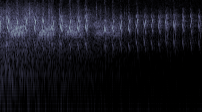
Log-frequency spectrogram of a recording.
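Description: A bird's rapid high trill of chirps, fading away over about two seconds.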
